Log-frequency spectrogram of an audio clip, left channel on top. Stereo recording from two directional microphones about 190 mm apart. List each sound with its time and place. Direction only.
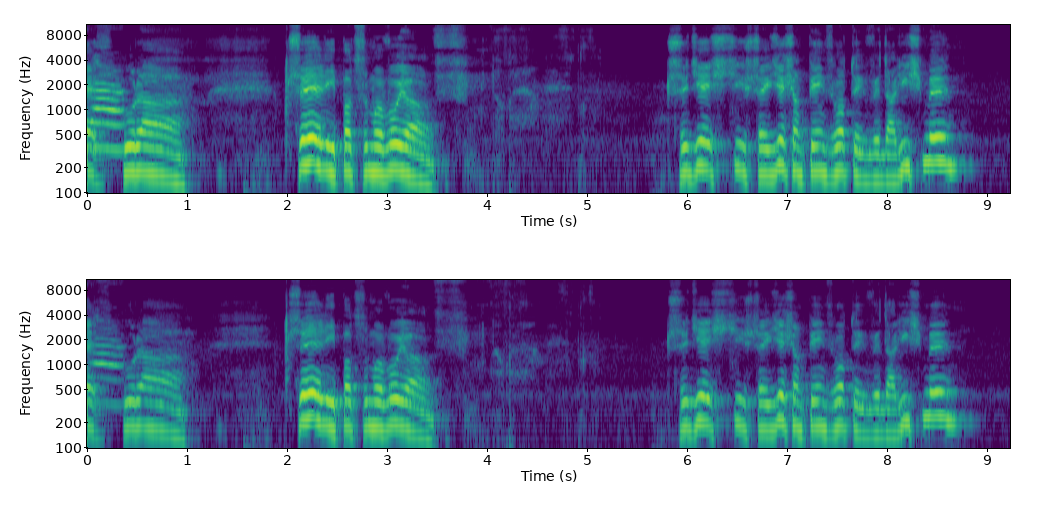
0.1 s speech: 50° left (ahead or behind)
0.3 s a sound: 5° left (ahead or behind)
2.1 s speech: 5° right (ahead or behind)
5.8 s speech: 5° right (ahead or behind)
